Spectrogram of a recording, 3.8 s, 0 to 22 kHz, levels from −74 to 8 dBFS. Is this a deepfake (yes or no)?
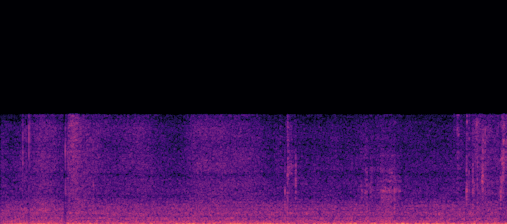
no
